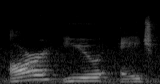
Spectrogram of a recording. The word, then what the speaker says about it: Ruhr: jut over into the rural valley. I can't say that correctly. Ruhr is how it's spelled in German. But they want to go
